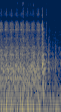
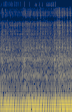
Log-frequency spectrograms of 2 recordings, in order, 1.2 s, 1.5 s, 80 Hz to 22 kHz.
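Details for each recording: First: 1970 Subaru Sambar pickup off the road 40 years, after repeated start attempts: sluggish, uneven cranking that slows and fades without firing; battery and jumper pack run down. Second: 1970 Subaru Sambar pickup off the road 40 years, just revived with oil injection working: low, even putter of the small twin at steady idle, no misses or knocks; runs properly though timing is suspected off.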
